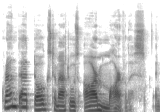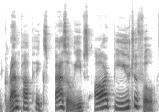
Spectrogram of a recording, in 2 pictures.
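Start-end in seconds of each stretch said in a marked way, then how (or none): none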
